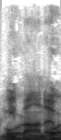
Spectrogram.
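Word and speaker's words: nibbāna: Pseudo nirvana or nibbana would be the poly pronunciation.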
